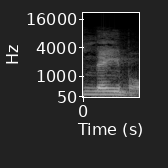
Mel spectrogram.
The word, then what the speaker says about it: Nabal: The Hebrew word is Nabal, or you might pronounce it Nabal, N-A-B-A-L.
